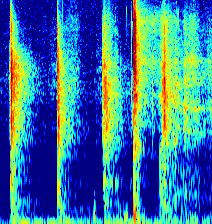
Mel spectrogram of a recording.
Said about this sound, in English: I like to make it sound like I'm stacking a bunch of paper when I literally am just holding one piece of paper in my hands.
